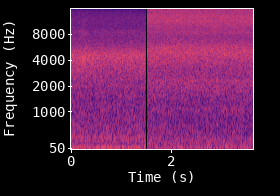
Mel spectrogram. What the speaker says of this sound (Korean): 거대한 바위산 아래를 흐르는 용마폭포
